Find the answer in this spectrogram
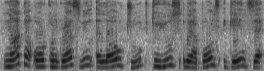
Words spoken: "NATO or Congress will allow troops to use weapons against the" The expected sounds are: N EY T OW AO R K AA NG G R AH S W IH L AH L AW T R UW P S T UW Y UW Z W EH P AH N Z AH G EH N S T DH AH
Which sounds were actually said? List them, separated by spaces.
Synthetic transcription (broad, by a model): N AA T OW AO R K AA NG G R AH S W IH L AH L AW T R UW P T UW Y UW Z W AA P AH N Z AH G EH N S T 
